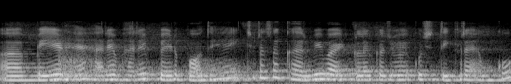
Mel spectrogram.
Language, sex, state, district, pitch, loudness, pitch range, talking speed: Hindi, female, Chhattisgarh, Raigarh, 215 Hz, -15 LUFS, 205-230 Hz, 290 wpm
